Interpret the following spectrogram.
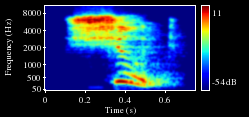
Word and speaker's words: should: this wood could and should has a silent letter the silent letter is the l no es should no ely you need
